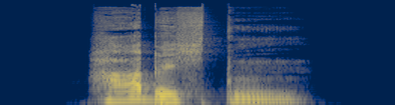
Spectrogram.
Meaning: dative plural of Habicht
- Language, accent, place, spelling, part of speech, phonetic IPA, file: German, Germany, Berlin, Habichten, noun, [ˈhaːbɪçtn̩], De-Habichten.ogg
